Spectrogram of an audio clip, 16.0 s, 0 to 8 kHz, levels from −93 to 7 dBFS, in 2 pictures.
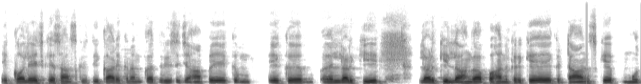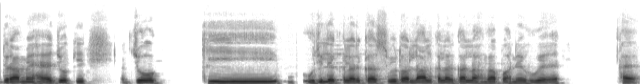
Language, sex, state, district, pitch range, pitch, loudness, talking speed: Hindi, male, Bihar, Gopalganj, 125-135 Hz, 130 Hz, -17 LUFS, 145 wpm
